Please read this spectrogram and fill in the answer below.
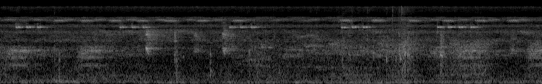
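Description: Outdoor ambience: insects chirping in short trills that repeat at even spacing, with bird calls mixed in.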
